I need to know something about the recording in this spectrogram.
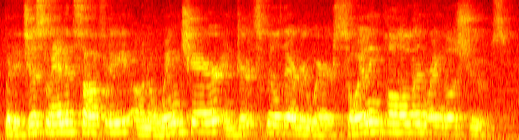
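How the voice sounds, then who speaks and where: Higher-voiced man reading, roomy and distant. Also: normal speed, warm tone. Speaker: story reader. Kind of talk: expressive live literary reading. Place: live stage reading indoors. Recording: roomy, distant stage recording.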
